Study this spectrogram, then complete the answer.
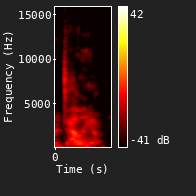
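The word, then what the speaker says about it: bdellium: B is for delium. We doubt anyone knows that delium is, but it's the only word dumb enough to begin with a silent B.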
